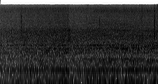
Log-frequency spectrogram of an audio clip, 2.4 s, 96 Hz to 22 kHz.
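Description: A 2000 Jeep Grand Cherokee's engine idling with a steady hum. It runs smoothly with no unusual noises, which is taken as a sign of good running condition.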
